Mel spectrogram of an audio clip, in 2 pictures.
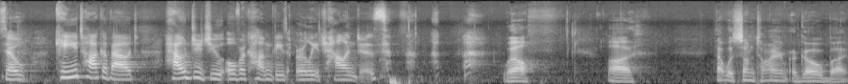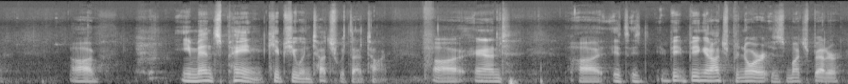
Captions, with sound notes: So can you talk about how did you overcome these early challenges? [LAUGH]. >> Well that was some time ago but immense pain keeps you in touch with that time. And it's, being an entrepreneur is much better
